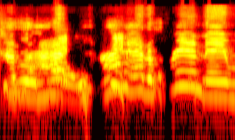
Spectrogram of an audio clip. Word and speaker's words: Renee: Hey, Rena. Hey, Renee. Oh, I said Rena. Is it Renee? It's Renee. Her name is spelled the same as my middle name, Renee.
